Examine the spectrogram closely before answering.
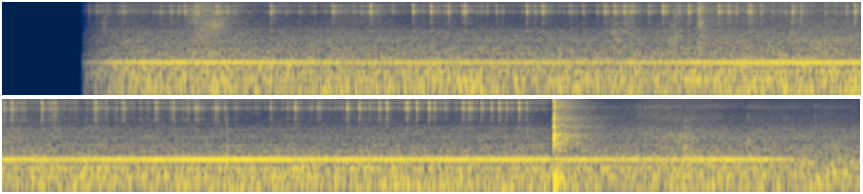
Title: Crackling sound in power supply.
